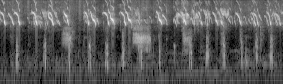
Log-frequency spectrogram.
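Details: Chicks of the Bangkok chicken breed cheeping steadily: high, downward-sliding peeps repeated about three times a second, with occasional harsher, lower sounds behind them.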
